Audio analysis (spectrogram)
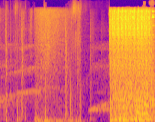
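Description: Gunfire in the Free Fire Max battle-royale video game, scattered loud shots and thumps, then a dense sustained burst of rapid automatic fire that fills the rest of the moment, with game effects underneath.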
